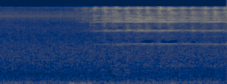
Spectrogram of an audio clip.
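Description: A faint, high, shimmering jingle of small bells begins about a second in, over a low room rumble.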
